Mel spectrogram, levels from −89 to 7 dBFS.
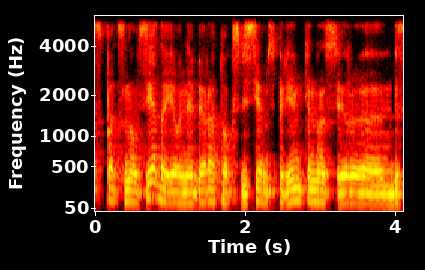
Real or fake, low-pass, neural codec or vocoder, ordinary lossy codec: real; 5.4 kHz; none; Opus, 64 kbps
